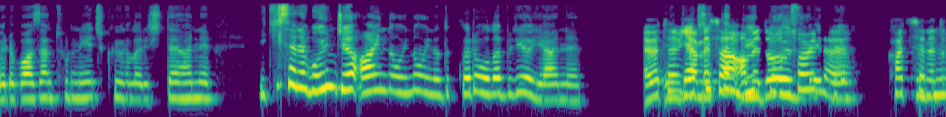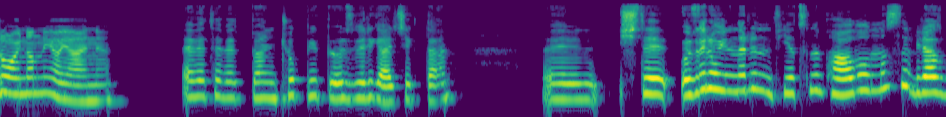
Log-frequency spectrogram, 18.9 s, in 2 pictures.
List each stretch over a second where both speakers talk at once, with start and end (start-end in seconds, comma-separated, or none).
6.6-8.2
